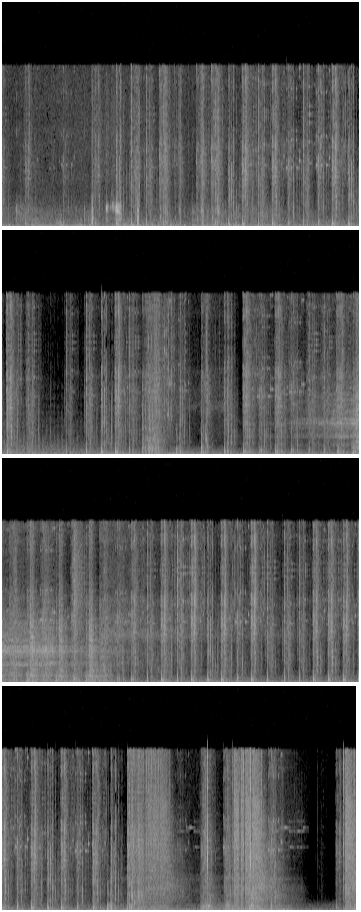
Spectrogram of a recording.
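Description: Quick, regular footsteps tap on a hard floor.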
